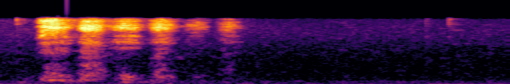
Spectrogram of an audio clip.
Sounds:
Sniff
